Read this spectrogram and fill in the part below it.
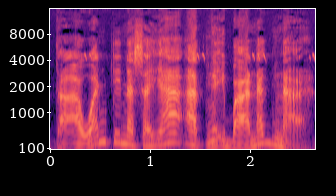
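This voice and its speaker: A man's voice: fairly high pitch, very animated, unhurried, bright, forceful tone, full character voice. An actor playing a plain-spoken, fond village father in a radio drama, talking in a folksy, emphatic way. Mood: advising. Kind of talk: Ilocano radio drama acting. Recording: noisy track with clicks and insects.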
